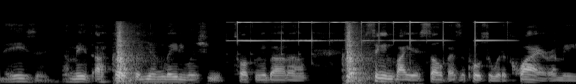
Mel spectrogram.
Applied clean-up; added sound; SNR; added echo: classical method Wiener filter.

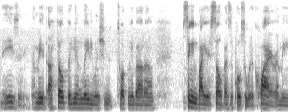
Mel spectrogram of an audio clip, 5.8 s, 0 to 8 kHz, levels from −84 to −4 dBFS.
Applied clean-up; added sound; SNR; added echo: none; none; none; none.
